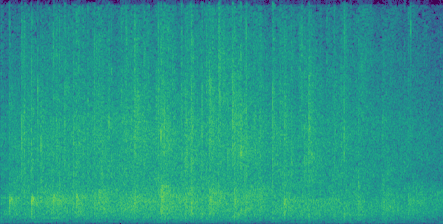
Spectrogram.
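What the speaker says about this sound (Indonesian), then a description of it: "Kita kasih aplaus untuk mereka." Church congregation applauding the choir at a Christmas Day Mass, a steady, dense wash of clapping hands filling the hall throughout without pause.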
